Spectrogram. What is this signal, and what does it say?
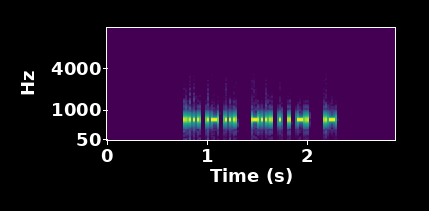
Morse code, heard as a keyed tone, about 51 wpm, 700 Hz. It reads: HAS BEEN A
